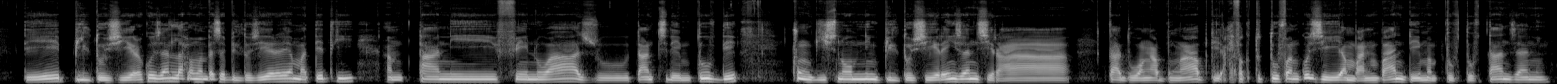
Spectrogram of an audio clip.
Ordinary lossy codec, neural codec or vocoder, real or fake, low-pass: none; none; real; none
